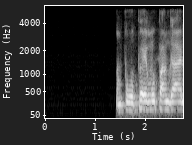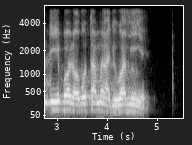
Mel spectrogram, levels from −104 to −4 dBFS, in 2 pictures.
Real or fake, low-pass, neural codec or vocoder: fake; 5.4 kHz; codec, 24 kHz, 3 kbps, HILCodec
